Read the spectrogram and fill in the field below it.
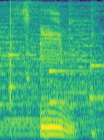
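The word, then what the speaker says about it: scheme: तो next word है हमारे पास स्कीम। स्कीम, इसको स्टीम नहीं बोलेंगे, स्कीम, एच साइलेंट है।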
